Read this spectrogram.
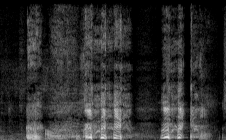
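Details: Several harsh, voiced cough bursts in quick succession with throat-clearing sounds from a girl in a small room; cough.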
